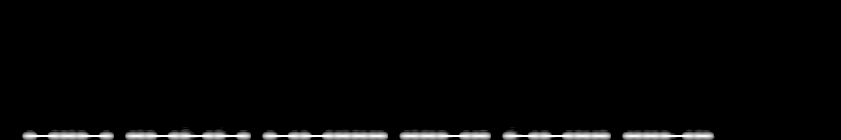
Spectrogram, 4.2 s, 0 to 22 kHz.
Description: Morse code, heard as a keyed tone, about 28 wpm, 700 Hz. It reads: KJ7FZF
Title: USA Callsign DE Callsign 28wpm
